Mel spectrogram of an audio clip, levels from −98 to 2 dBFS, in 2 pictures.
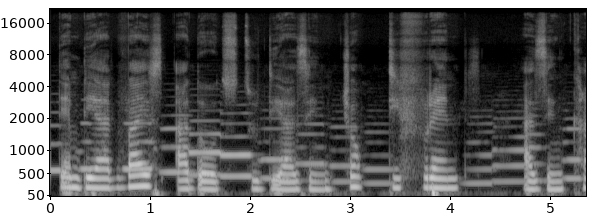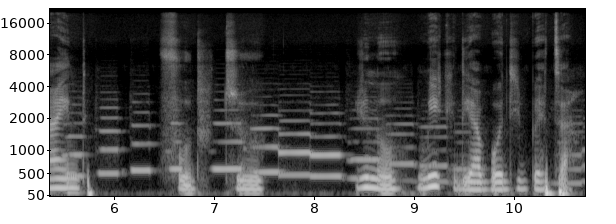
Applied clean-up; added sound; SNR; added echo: none; Wind instrument, woodwind instrument; 11 dB; none.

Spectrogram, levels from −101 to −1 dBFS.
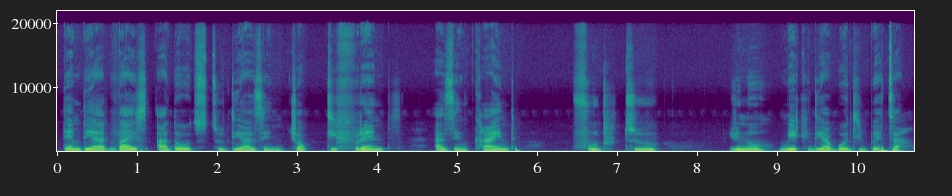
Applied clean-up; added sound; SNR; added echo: none; none; none; none.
